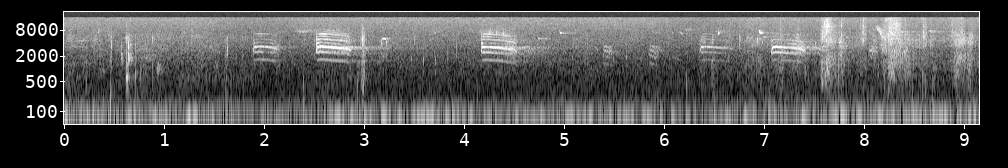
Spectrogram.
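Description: Faint, quiet outdoor air with a few short bird calls, some of them in pairs, and a few soft scattered clicks.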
